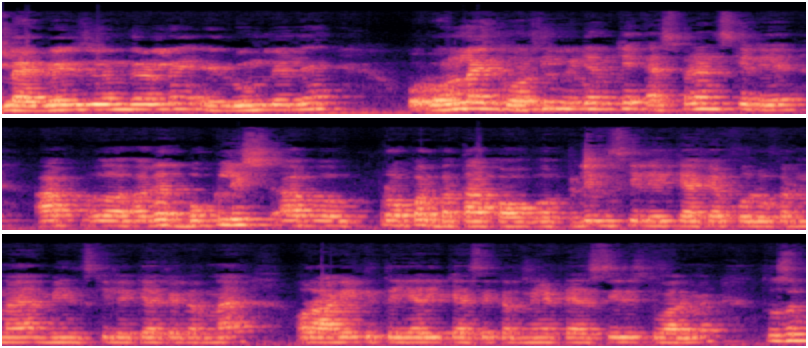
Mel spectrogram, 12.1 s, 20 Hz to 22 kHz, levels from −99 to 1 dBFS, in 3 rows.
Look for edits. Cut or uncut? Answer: cut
